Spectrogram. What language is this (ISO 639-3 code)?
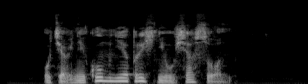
bel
